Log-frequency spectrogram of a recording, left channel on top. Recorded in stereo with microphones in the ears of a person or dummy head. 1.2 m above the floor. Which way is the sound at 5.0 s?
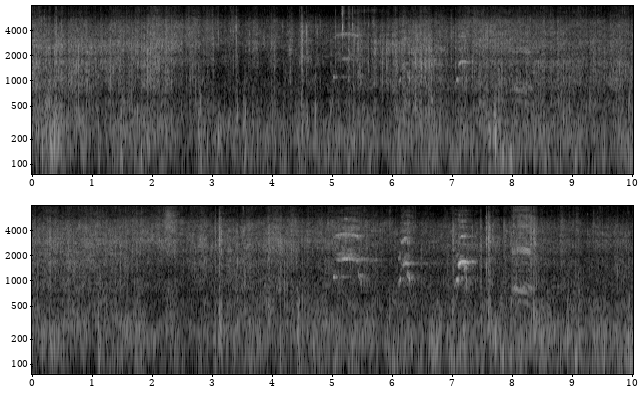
65° right (ahead or behind).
